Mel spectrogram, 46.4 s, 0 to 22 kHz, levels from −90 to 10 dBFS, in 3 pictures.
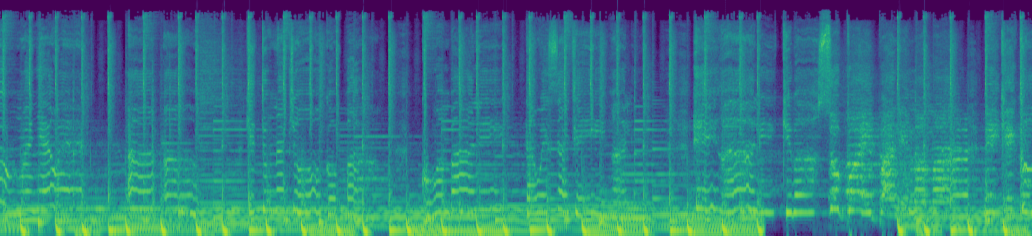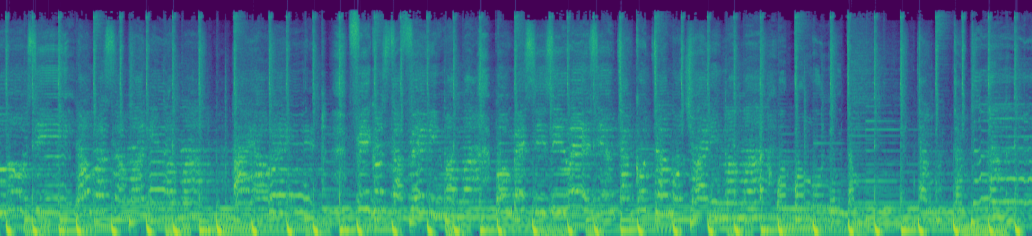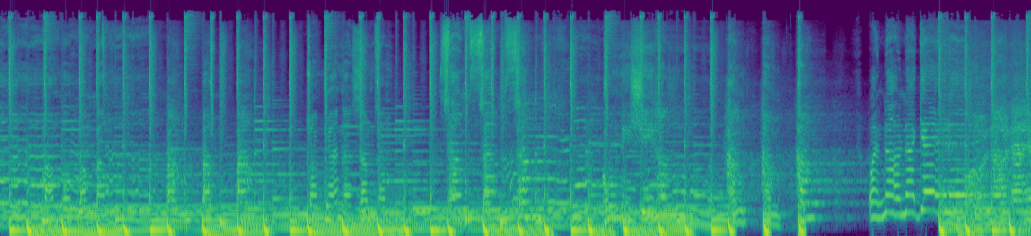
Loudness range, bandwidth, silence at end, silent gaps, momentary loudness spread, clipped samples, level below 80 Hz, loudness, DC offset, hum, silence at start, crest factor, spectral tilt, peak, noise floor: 1 LU; 19 kHz; 0 s; none; 3 LU; under 0.1%; -12 dBFS; -10 LUFS; under 0.1%; none; 0 s; 8 dB; -5 dB/octave; 0 dBFS; -35 dBFS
